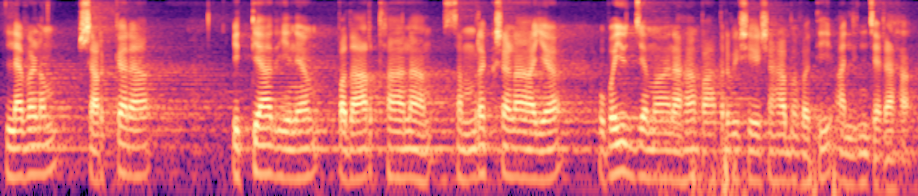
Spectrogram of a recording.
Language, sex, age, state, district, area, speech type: Sanskrit, male, 18-30, Kerala, Ernakulam, urban, spontaneous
